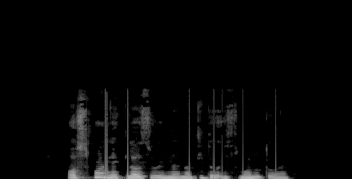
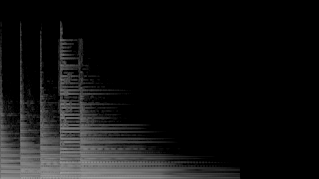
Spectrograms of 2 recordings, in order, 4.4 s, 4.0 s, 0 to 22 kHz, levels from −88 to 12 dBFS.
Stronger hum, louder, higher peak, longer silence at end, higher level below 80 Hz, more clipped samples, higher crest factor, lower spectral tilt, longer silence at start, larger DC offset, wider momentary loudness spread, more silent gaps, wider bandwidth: neither; first, -23 LUFS vs -28 LUFS; first, -6 dBFS vs -12 dBFS; second, 0.8 s vs 1.65 s; second, -58 dBFS vs -52 dBFS; neither; about the same, 18 dB vs 20 dB; first, -8 dB/octave vs -3.5 dB/octave; first, 0.85 s vs 0 s; neither; second, 9 LU vs 15 LU; neither; second, 10.5 kHz vs 17.5 kHz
